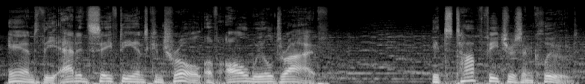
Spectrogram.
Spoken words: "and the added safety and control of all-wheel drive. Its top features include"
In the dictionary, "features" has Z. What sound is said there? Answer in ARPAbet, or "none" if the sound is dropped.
Z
